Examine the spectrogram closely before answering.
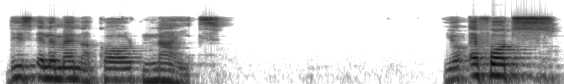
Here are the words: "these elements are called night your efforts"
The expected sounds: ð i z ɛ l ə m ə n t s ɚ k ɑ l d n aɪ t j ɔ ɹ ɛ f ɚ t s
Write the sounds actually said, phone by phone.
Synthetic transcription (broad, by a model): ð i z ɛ l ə m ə n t ɑ k ɑ l d n aɪ t j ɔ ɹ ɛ f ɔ t s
